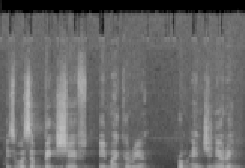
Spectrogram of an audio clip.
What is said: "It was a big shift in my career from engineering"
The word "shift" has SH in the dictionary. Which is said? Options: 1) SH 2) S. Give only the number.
1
